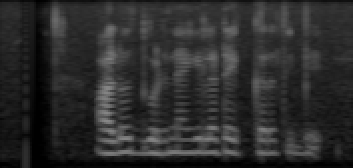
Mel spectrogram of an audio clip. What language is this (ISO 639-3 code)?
sin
